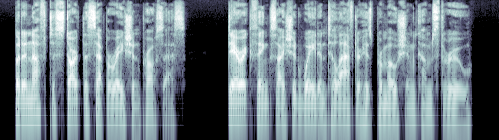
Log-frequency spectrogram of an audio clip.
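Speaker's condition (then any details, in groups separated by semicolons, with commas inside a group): No condition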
